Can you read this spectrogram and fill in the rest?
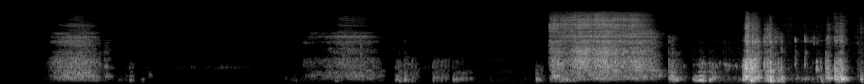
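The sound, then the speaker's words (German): Someone blows up several party balloons taken from a box, with forceful, breathy puffs separated by pauses, building to one long, loud blow. A few sputtering bursts at the end come as the balloons are let go all at once to make farting noises. “Also ich blase die auf und lasse dann alle gleichzeitig pupsen.”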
